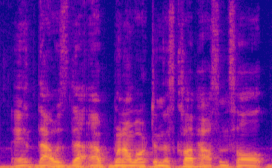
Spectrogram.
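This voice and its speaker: A man with a Southern US accent. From US South. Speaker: drag performer. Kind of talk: interview.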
